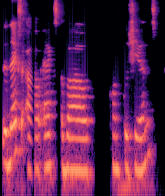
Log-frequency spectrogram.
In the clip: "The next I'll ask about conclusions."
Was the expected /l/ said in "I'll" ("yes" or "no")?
no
